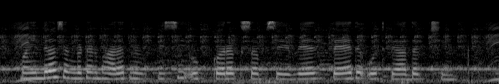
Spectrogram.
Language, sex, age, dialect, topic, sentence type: Maithili, female, 18-24, Southern/Standard, agriculture, statement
